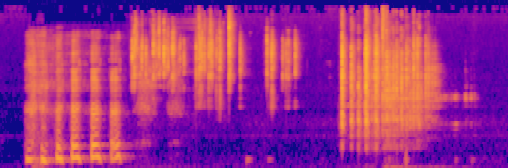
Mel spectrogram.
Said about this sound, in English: All right, roll it again. I don't trust you anymore. I don't trust this. I'm gonna roll. Come on. Come on, dice. You're the whole new set.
